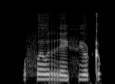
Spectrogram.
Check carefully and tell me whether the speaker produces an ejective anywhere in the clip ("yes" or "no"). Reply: no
